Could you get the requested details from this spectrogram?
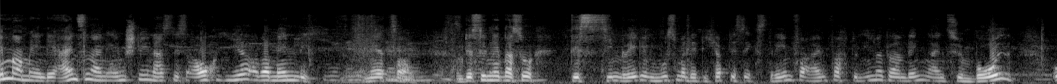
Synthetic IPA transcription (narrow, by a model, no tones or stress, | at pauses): ɛmamɛndəʔaɪnt͡sl̩naɪnɛmʃteːənhastdɛsaʊxʔiːɐaːbɐmɛnlɪçmeːɐt͡saʊnʊntd̥ɐsɪnnɛtmasoː | d̥ɛssɪnʁeːɡl̩nmʊsmandɛtɪçhaːb̚d̥ɐsɛkstʁ̥eːmfɛɐʔaɪnfaxtʊntɪmɐdʁandɛŋkŋ̩aɪnzʏmboːl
